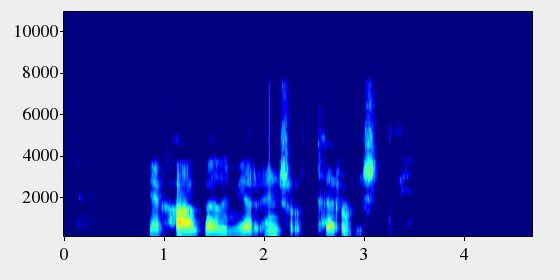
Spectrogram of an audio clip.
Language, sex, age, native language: Icelandic, male, 40-49, Icelandic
